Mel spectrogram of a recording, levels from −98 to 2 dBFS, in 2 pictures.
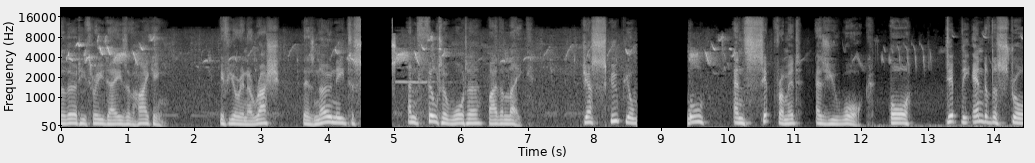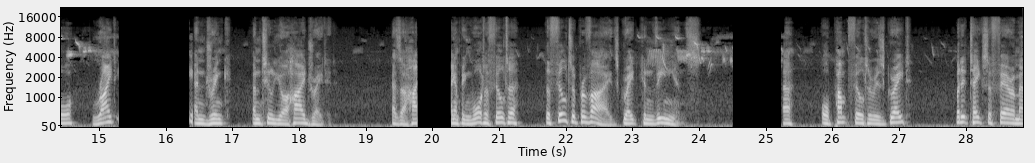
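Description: Digital broadcast dropout: the audio cuts to silence within 3 ms at 4.50, 8.64, 15.29, 19.77 and 24.51 s, as failed frames are muted for 0.47 to 1.07 s each.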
